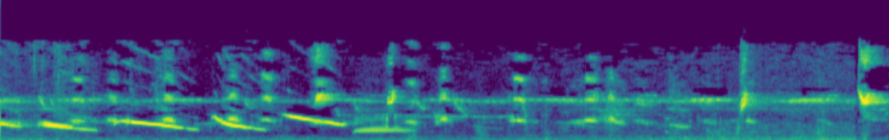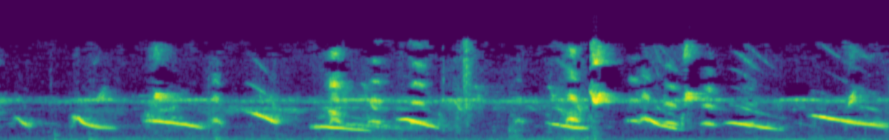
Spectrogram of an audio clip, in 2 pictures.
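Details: Green-winged saltator singing in fighting mode: repeated short descending whistles in quick succession, a brief buzzy note early on, and a steady thin high tone throughout.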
